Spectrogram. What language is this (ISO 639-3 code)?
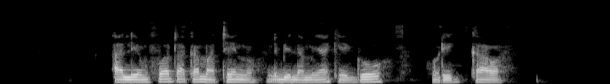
swa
